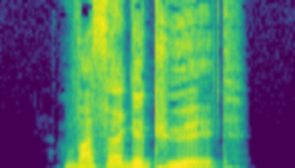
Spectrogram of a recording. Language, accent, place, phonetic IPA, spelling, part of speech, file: German, Germany, Berlin, [ˈvasɐɡəˌkyːlt], wassergekühlt, adjective, De-wassergekühlt.ogg
- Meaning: water-cooled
